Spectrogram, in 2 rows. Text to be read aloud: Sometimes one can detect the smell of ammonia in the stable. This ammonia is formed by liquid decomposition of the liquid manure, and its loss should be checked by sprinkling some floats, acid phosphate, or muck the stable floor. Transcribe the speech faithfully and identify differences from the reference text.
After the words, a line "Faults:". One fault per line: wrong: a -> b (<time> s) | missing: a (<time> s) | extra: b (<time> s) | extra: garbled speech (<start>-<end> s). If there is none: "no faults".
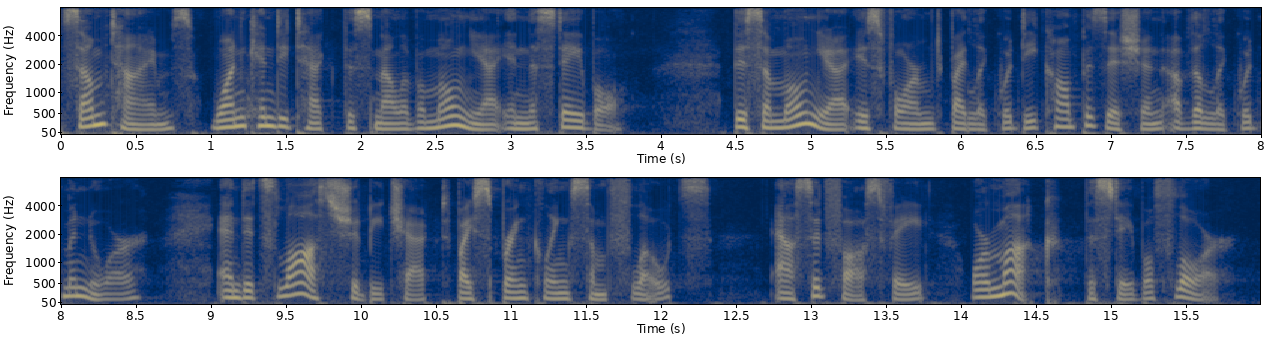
Sometimes one can detect the smell of ammonia in the stable. This ammonia is formed by liquid decomposition of the liquid manure, and its loss should be checked by sprinkling some floats, acid phosphate, or muck the stable floor.
Faults:
no faults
